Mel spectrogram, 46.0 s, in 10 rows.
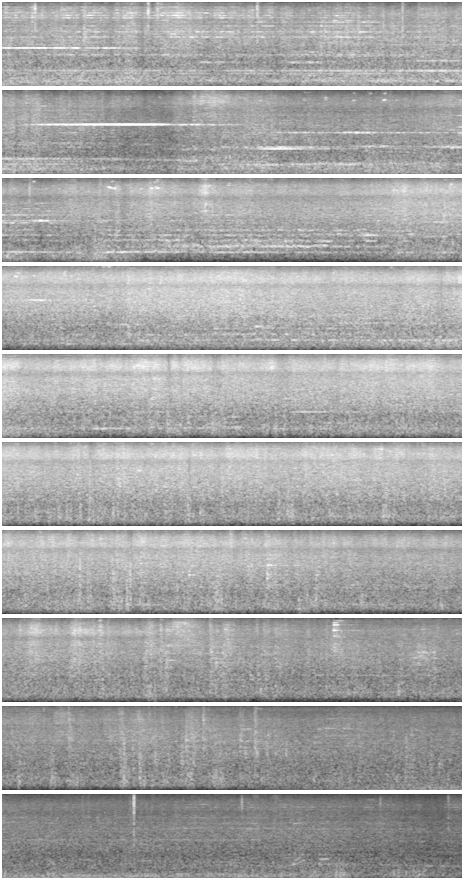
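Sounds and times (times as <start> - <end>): low locomotive drone: 0.0 - 23.2, 39.0 - 46.0
wheels clicking over rail joints: 17.5 - 42.8.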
